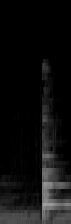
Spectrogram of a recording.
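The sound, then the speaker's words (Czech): Two glasses clink together once in a toast, a sharp, bright ring about halfway through that lingers briefly over a steady low hum. No one speaks. “Na zdraví a užijte si tuhle epizodu.”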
